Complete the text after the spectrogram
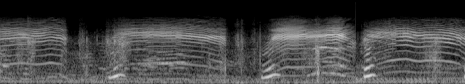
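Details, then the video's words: Cat calling for food: loud, sustained, wailing meows, each opening with a short upward squeak, three or four in a row with little pause. "Suara Kucing Minta Makan"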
